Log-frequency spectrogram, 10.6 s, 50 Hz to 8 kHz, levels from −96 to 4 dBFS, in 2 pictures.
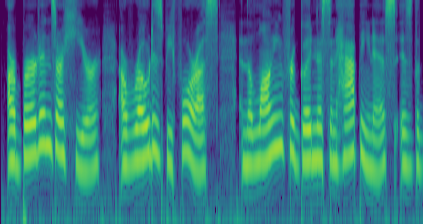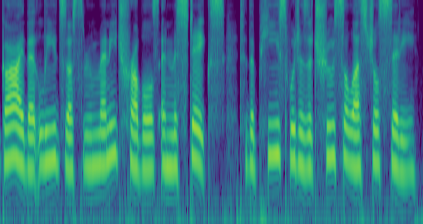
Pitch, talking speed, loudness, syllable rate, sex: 205 Hz, 205 wpm, -19 LUFS, 5.6 syllables/s, female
